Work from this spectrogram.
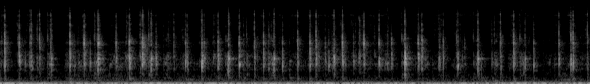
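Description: Fingertips type continuously on the keycaps of a compact white plastic RGB mechanical keyboard, producing a rapid, even stream of sharp, short clicks and clacks centered in the mids with bright tops. A steady low hum runs underneath throughout.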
